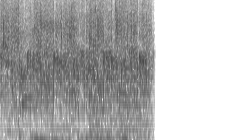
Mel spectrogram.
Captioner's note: audience applauding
